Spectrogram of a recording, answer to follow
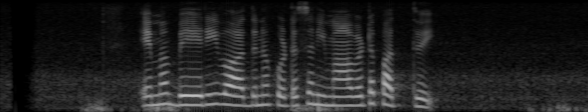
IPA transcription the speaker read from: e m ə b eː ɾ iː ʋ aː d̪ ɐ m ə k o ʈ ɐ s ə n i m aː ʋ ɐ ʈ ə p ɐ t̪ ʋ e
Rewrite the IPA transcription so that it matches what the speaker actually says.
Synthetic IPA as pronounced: e m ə b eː ɾ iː ʋ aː d̪ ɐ n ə k o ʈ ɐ s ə n i m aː ʋ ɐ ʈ ə p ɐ t̪ ʋ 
